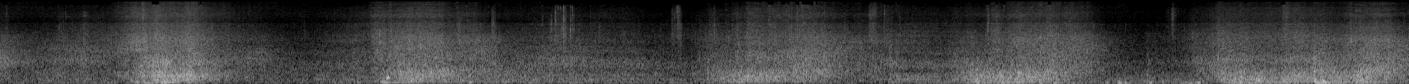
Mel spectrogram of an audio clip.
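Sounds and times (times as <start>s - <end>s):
waves breaking on shore: 0.0s - 14.0s
wind buffeting microphone: 7.0s - 14.0s.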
